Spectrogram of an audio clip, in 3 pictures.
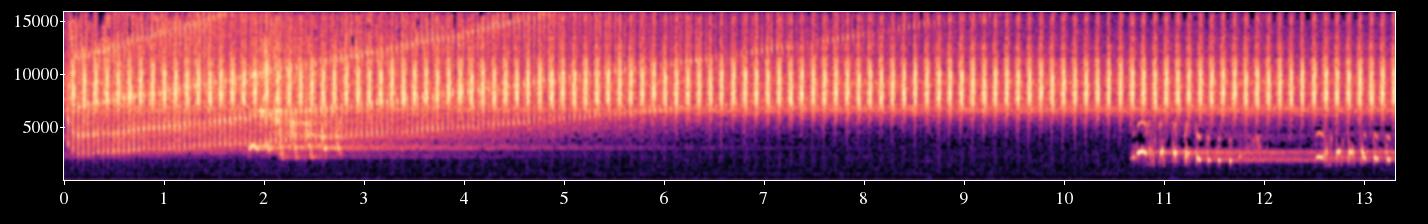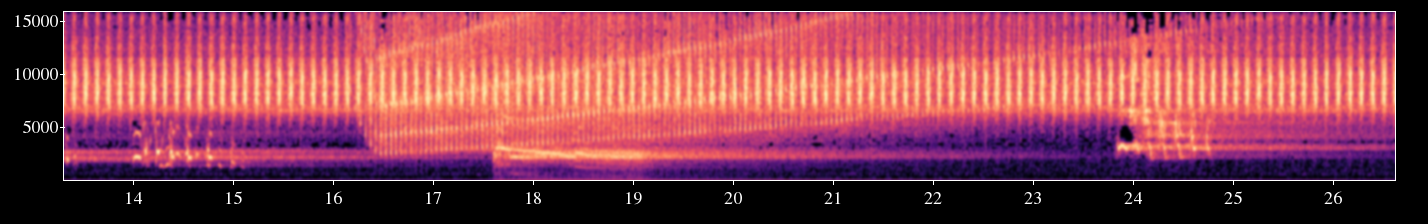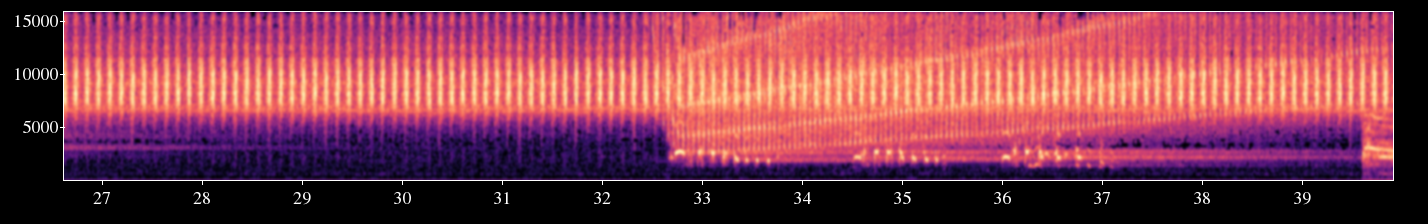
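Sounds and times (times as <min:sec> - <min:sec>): electronic chirping bursts: 0:17.6 - 0:21.3, 0:39.6 - 0:39.9.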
